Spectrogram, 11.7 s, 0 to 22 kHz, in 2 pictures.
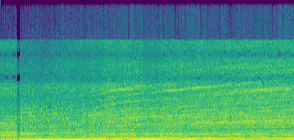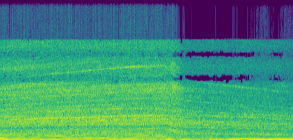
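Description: Honda Civic Type R (FK8) 2.0-litre turbocharged four-cylinder making a full-throttle pull on a chassis dyno through its aftermarket downpipe and Magnaflow catback exhaust. The engine note climbs steadily for about nine seconds with a high whine rising alongside, then the throttle closes and the revs fall.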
